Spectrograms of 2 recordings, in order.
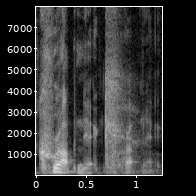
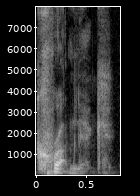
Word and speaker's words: Krupnik: You just, it's Krupnik. Krupnik.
